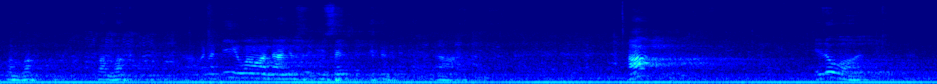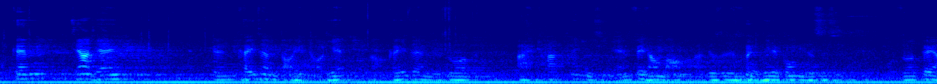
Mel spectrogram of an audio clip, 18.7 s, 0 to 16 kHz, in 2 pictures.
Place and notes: {"title": "Jinan Rd., Taipei City - Protest Speech", "date": "2013-10-10 12:16:00", "description": "Former deputy chief editor of the newspaper, Known writer, Witty way to ridicule the government's incompetence, Binaural recordings, Sony PCM D50 + Soundman OKM II", "latitude": "25.04", "longitude": "121.52", "altitude": "11", "timezone": "Asia/Taipei"}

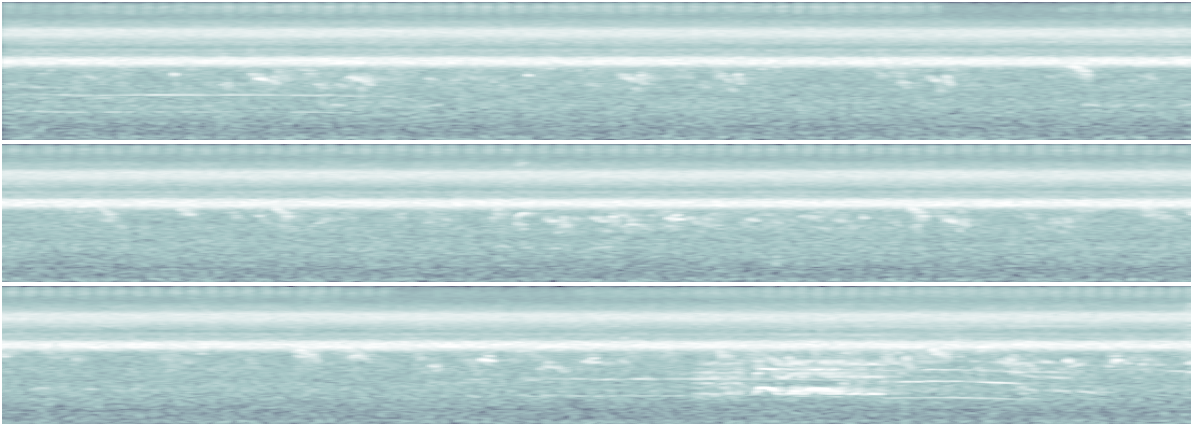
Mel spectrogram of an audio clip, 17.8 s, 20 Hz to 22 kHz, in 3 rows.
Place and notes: {"title": "南坑一號橋, 埔里鎮成功里 - Birds and Chicken sounds", "date": "2016-07-13 05:31:00", "description": "early morning, Birdsong, Chicken sounds\nZoom H2n MS+XY", "latitude": "23.96", "longitude": "120.89", "altitude": "433", "timezone": "Asia/Taipei"}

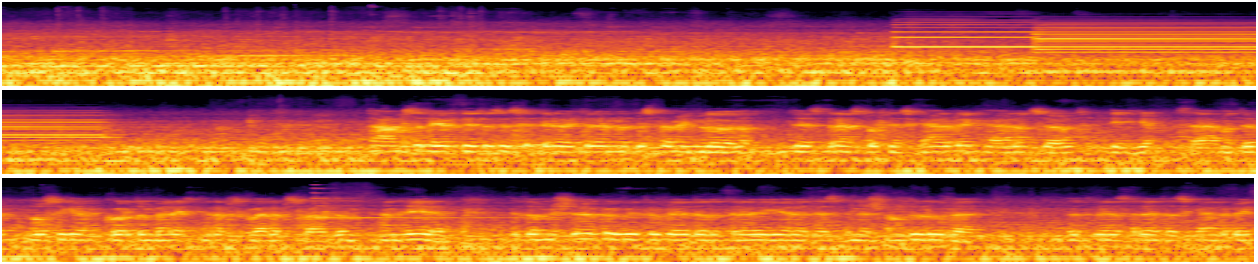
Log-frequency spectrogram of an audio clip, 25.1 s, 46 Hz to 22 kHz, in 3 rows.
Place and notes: {"title": "Bruxelles, Belgique - Train to Haren", "date": "2012-08-07 12:22:00", "description": "Voices, ambience in the wagon.", "latitude": "50.88", "longitude": "4.40", "altitude": "14", "timezone": "Europe/Brussels"}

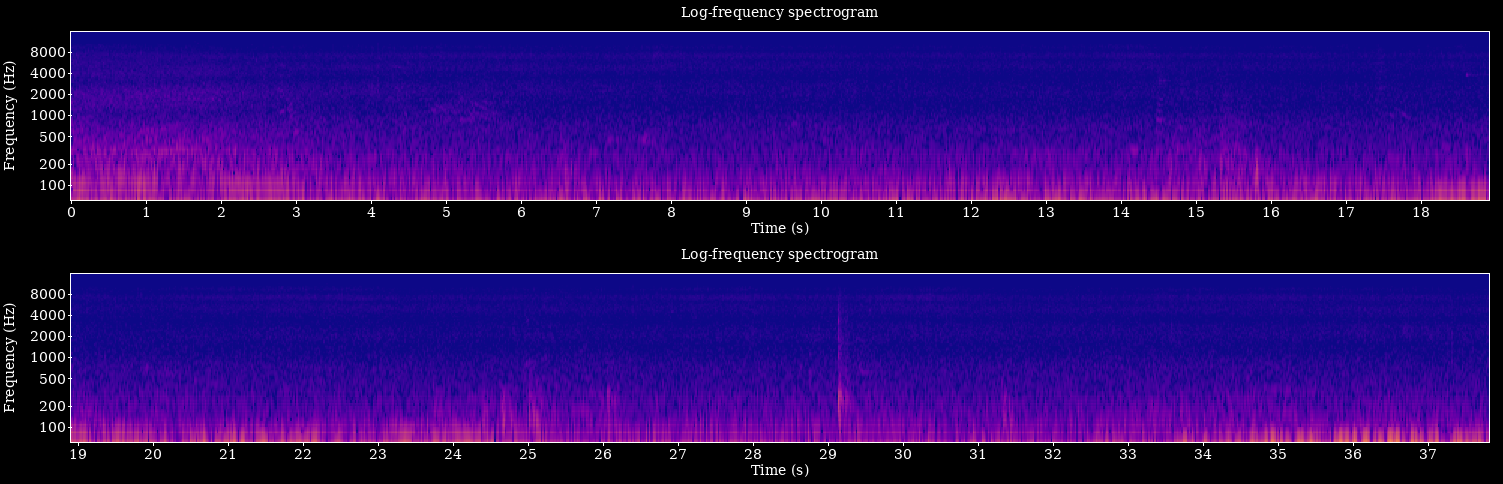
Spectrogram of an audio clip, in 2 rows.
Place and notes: {"title": "Nickajack Rd SE, Mableton, GA - Thompson Park Community Center", "date": "2021-02-07 17:31:00", "description": "A small park with a pond, playground, and picnic tables. Children were playing and a family fed the ducks while the recording took place. A train came by a couple minutes in. You can hear cars, water from the pond to the left, and sparse birdsong.\n[Tascam DR-100mkiii & Primo EM-272 omni mics]", "latitude": "33.84", "longitude": "-84.54", "altitude": "282", "timezone": "America/New_York"}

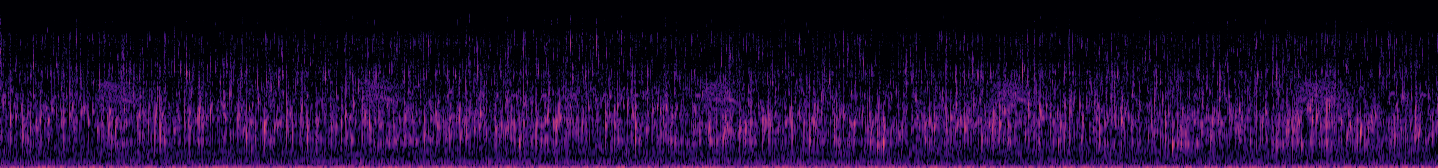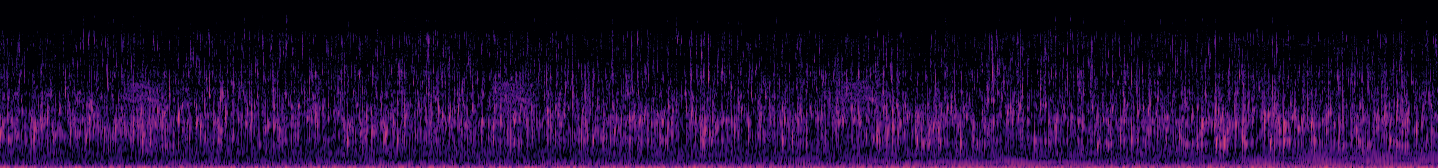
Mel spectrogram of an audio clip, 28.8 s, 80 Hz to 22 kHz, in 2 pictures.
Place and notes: {"title": "Percy Warner Park, Nashville, Tennessee, USA - Stream Percy Warner Park", "date": "2022-03-15 10:04:00", "description": "Recording from stream at Beach Grove Picnic Area in Percy Warner Park", "latitude": "36.07", "longitude": "-86.88", "altitude": "229", "timezone": "America/Chicago"}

